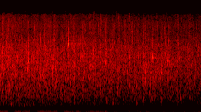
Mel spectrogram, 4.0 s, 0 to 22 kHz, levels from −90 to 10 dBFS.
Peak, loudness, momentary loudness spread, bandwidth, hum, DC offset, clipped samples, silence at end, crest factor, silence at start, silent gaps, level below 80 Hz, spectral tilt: -26 dBFS; -49 LUFS; 4 LU; 16 kHz; none; under 0.1%; under 0.1%; 0 s; 26 dB; 0 s; none; under -90 dBFS; 4.5 dB/octave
